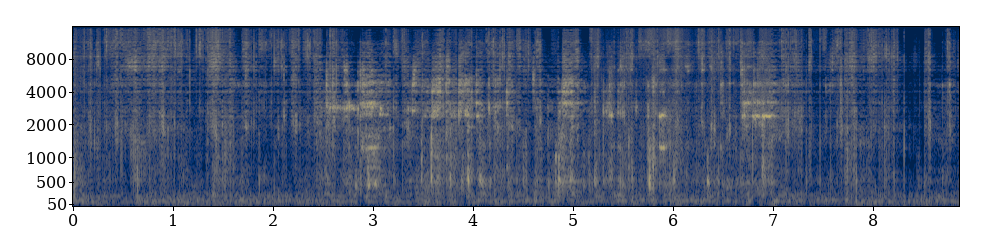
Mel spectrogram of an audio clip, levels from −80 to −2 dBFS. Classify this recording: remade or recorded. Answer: remade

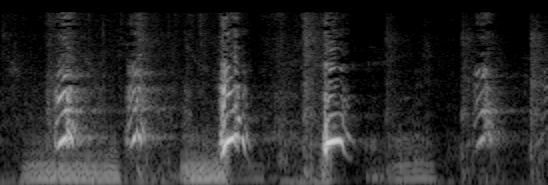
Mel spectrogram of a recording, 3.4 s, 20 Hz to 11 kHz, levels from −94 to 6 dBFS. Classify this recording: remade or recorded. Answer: recorded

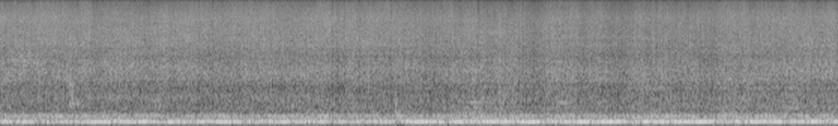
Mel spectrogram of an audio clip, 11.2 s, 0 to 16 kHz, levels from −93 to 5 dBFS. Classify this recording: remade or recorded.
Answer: recorded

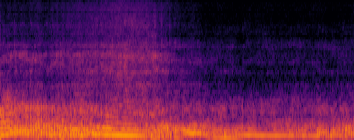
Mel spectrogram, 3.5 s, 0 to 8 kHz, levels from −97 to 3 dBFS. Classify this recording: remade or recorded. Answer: remade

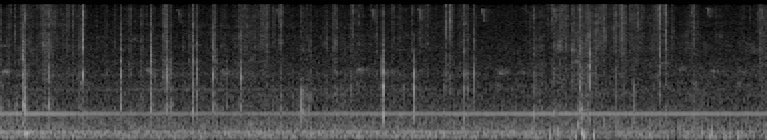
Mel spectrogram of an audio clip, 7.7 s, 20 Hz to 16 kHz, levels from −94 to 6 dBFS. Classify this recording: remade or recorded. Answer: recorded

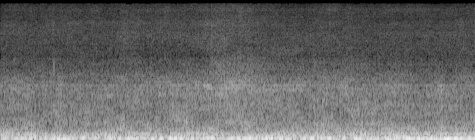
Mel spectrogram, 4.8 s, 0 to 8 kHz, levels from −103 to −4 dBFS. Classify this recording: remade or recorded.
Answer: remade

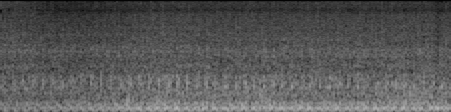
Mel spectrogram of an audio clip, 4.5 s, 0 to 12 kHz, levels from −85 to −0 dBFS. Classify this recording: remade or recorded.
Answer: recorded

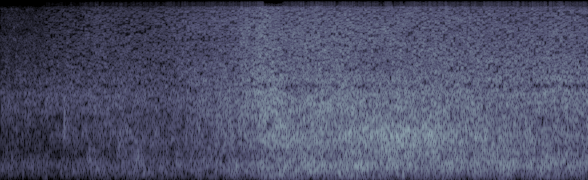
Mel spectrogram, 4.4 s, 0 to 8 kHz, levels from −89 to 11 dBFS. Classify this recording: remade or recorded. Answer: recorded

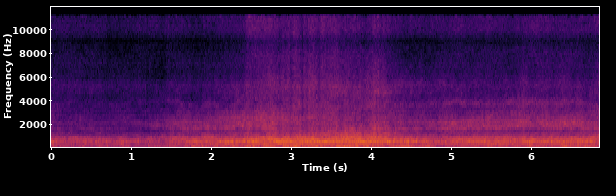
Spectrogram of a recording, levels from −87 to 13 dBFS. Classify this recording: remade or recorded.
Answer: remade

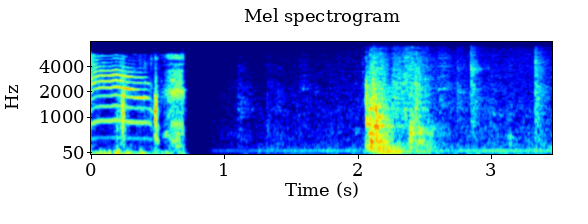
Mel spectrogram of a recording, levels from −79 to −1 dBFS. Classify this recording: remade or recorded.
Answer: recorded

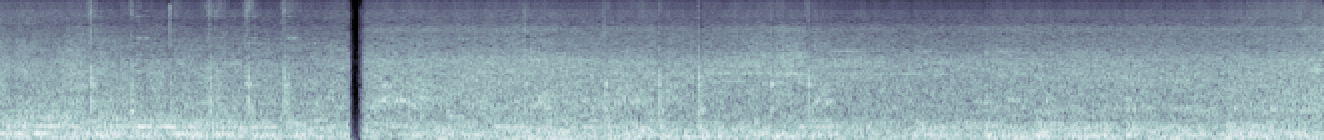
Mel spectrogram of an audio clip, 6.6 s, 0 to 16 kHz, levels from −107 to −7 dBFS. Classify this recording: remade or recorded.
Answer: recorded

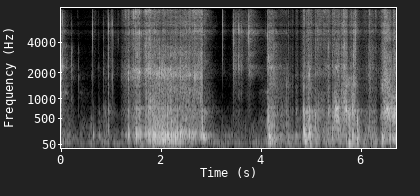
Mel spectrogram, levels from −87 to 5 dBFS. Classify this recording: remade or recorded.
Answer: remade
